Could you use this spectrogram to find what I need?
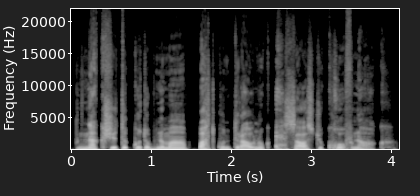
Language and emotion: Kashmiri, fearful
